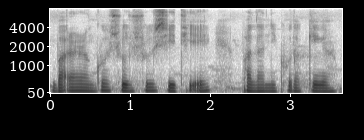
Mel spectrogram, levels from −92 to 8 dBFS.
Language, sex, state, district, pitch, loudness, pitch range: Garo, male, Meghalaya, South Garo Hills, 110 Hz, -20 LUFS, 110-115 Hz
